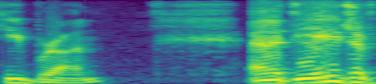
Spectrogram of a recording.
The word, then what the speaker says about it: Hebron: the city of Chevron or in English it's pronounced Hebron and at the age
